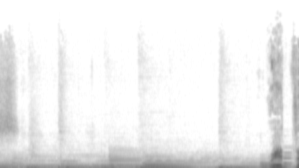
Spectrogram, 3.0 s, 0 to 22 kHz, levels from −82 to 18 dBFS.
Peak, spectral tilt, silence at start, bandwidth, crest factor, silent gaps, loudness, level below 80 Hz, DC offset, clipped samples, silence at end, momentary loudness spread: -12 dBFS; -6 dB/octave; 0 s; 19.5 kHz; 22 dB; none; -35 LUFS; -44 dBFS; under 0.1%; under 0.1%; 0 s; 11 LU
